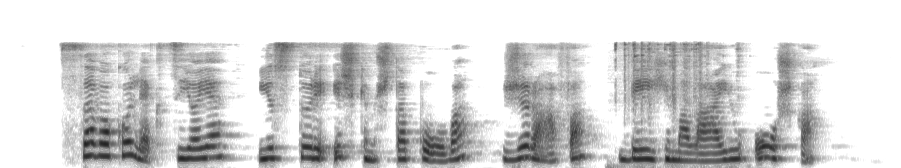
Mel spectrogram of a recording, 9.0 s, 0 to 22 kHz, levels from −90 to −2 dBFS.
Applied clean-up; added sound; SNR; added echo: classical method WPE with log-MMSE.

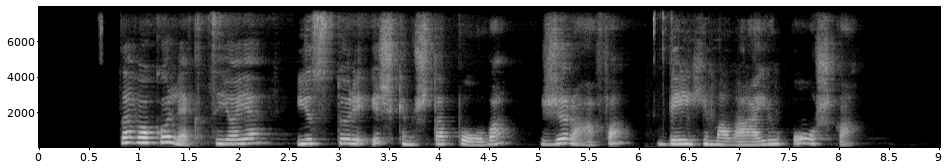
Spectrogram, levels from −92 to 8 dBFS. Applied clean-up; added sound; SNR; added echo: neural mask model DeepFilterNet 3.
